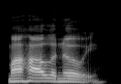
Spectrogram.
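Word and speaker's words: mahalo nui: And it took me about 5 takes to say it actually right. So, Mahalanoi.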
